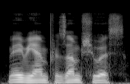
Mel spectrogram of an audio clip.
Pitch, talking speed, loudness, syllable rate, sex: 95 Hz, 140 wpm, -15 LUFS, 5.2 syllables/s, male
